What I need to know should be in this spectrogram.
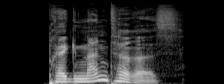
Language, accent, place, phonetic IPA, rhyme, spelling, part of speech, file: German, Germany, Berlin, [pʁɛˈɡnantəʁəs], -antəʁəs, prägnanteres, adjective, De-prägnanteres.ogg
- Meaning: strong/mixed nominative/accusative neuter singular comparative degree of prägnant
